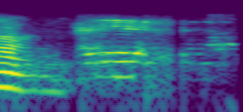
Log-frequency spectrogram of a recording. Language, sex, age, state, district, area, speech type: Tamil, female, 60+, Tamil Nadu, Tenkasi, urban, conversation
